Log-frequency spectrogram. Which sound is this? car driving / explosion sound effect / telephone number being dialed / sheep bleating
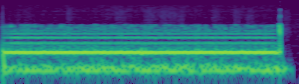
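telephone number being dialed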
